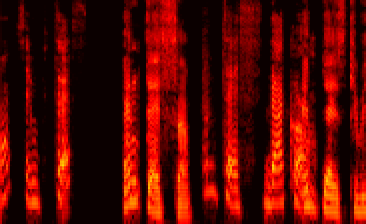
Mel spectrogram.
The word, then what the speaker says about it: MTESS: Est-ce que je prononce correctement ? C'est MTES. MTS.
